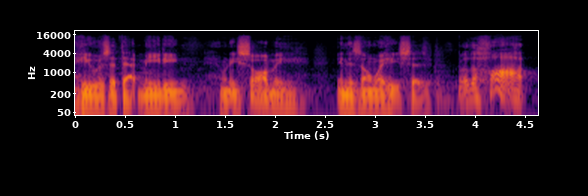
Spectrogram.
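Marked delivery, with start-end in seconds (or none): 3.8-4.5 put-on Kazakh accent. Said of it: "He has this, this accent".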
